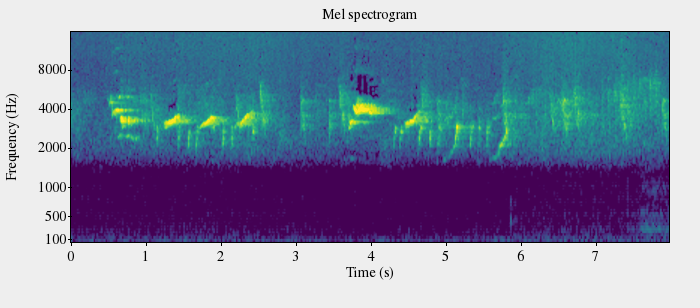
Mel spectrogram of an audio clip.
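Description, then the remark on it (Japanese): A narcissus flycatcher, a summer migrant just arrived at Rikugien garden in Japan, sings the song pattern heard across Honshu: bright, whistled phrases repeated in quick succession, then a softer, rambling warble, clear with no other sounds around it. “このキビタキの鳴き声は「本州の各地で聞くさえずりのパターンです”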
